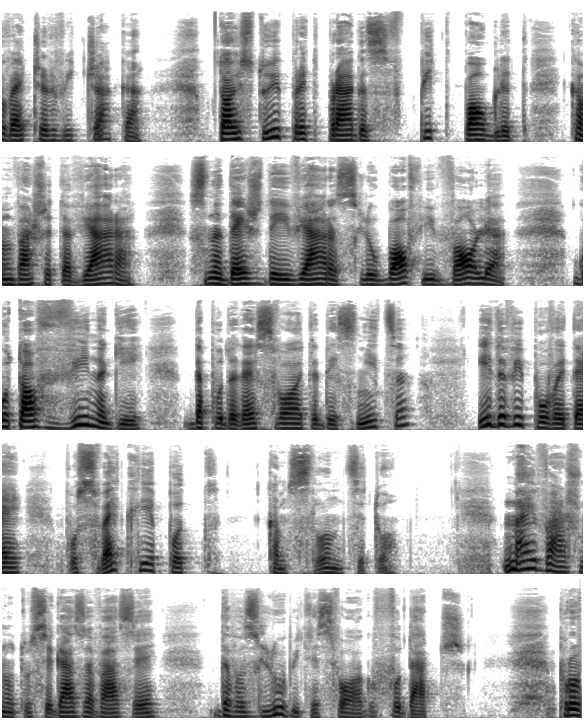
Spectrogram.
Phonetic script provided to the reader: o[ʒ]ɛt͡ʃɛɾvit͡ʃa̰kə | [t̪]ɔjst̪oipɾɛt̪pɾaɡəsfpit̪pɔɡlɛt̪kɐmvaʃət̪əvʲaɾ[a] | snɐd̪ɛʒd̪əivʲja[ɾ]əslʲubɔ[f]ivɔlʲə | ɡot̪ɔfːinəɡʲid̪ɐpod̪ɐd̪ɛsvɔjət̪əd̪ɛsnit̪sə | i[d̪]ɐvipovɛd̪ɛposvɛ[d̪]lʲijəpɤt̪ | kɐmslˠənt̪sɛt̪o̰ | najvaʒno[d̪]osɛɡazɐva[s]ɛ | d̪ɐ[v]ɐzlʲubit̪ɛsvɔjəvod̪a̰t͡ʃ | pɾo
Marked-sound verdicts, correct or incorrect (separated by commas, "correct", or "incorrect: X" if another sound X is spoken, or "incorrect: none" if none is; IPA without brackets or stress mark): incorrect: v, correct, incorrect: ə, correct, correct, correct, incorrect: t̪, incorrect: t̪, correct, correct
